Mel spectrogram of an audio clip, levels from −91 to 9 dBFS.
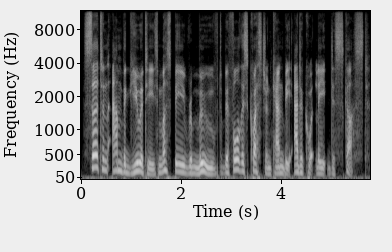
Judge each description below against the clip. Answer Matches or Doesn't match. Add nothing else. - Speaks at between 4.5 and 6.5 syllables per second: Matches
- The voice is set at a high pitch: Doesn't match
